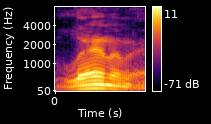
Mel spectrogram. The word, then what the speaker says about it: Lanham: and it's pronounced the Lanham Act. – It's the Lanham Act. – Lanham Act.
